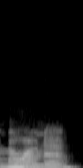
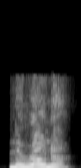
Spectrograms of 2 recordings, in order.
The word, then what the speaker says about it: Maroño: Maroño, I believe. Is that correctly pronounced, Doctor? Yeah, Maroño. Maroño.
